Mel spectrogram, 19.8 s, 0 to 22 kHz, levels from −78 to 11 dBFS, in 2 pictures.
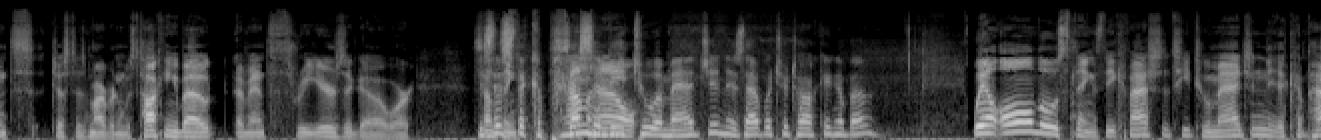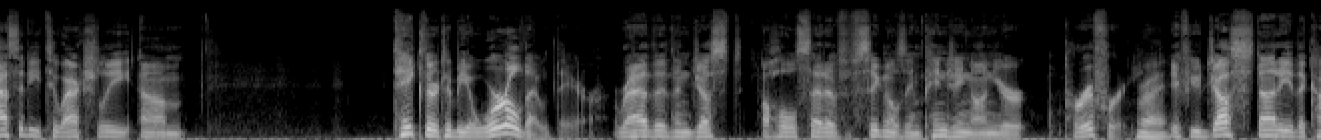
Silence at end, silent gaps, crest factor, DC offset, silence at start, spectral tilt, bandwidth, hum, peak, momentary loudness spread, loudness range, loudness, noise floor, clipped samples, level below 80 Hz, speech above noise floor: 0 s; none; 18 dB; under 0.1%; 0 s; -4.5 dB/octave; 16 kHz; none; 0 dBFS; 14 LU; 5 LU; -19 LUFS; -46 dBFS; under 0.1%; -42 dBFS; 28 dB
